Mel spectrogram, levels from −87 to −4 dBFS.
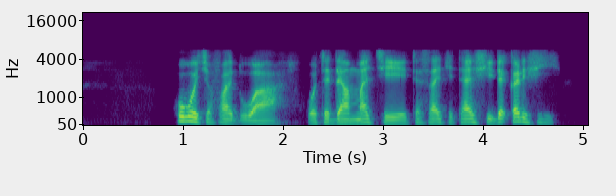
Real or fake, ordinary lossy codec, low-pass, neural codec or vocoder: fake; none; 5.4 kHz; codec, 16 kHz, 0.7 kbps, FocalCodec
